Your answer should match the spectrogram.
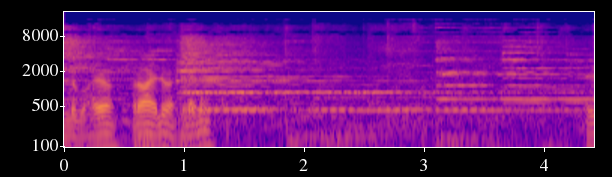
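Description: A bell is struck about a second in and rings on with long steady tones. It is struck again about three seconds in. Before it, a voice sings a wavering, ornamented melody that stops about a second in.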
